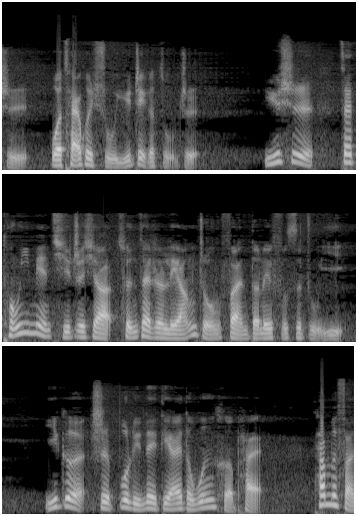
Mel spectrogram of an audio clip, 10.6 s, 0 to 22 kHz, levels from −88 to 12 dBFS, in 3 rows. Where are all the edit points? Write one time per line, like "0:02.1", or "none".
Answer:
none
